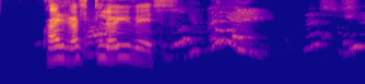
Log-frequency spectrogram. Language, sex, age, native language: Icelandic, male, 10, Icelandic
